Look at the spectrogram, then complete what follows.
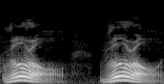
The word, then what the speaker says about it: rural: rural이라고 하면 발음이요. rural.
